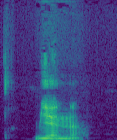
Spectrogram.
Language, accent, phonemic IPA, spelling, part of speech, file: French, France, /mjɛn/, miennes, adjective, LL-Q150 (fra)-miennes.wav
- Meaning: feminine plural of mien (“my”)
